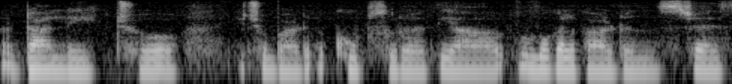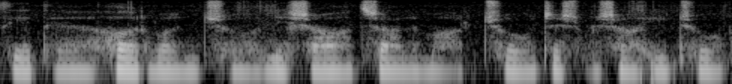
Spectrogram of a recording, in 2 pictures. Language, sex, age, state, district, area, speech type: Kashmiri, female, 18-30, Jammu and Kashmir, Srinagar, urban, spontaneous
